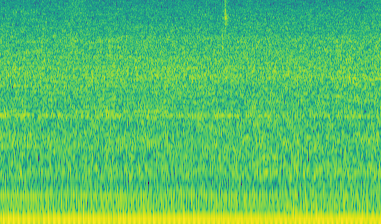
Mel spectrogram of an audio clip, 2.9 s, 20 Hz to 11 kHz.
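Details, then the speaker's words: Toyota Fielder on ethanol, 184,000 km, after a major service, just after the morning cold start: steady, even drone with idle held slightly high; normal Toyota warm-up idle. "aceleração sem ficar mais alta porque o carro tem que esquentar né É normal dos toyotas"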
